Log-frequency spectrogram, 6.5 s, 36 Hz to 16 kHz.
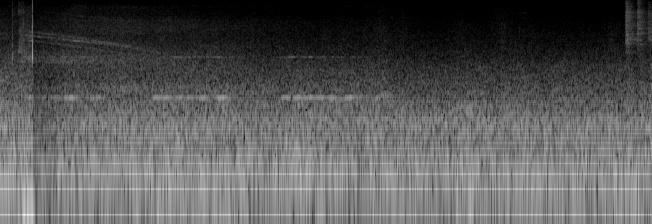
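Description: Inside a Keikyu New 1000 series commuter car: a sharp clunk about a third of a second in, as the doors finish closing, then a steady low rumble of the train. A thin on-off tone sounds during the first few seconds.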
